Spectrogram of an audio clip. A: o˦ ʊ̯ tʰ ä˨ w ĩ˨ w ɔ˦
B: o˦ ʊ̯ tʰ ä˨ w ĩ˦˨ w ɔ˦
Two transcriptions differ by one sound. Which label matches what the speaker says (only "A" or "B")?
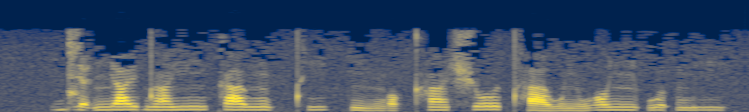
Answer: A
